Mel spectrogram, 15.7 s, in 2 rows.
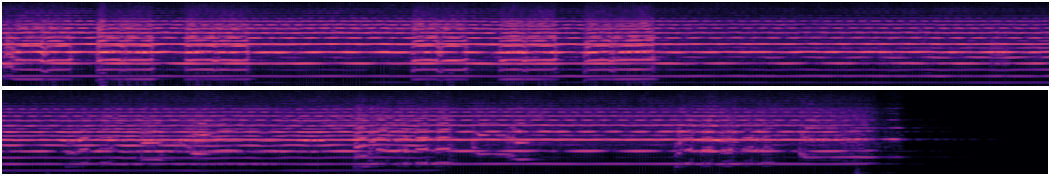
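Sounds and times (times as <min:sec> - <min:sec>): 
trumpet loop: 0:00.0 - 0:14.6.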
